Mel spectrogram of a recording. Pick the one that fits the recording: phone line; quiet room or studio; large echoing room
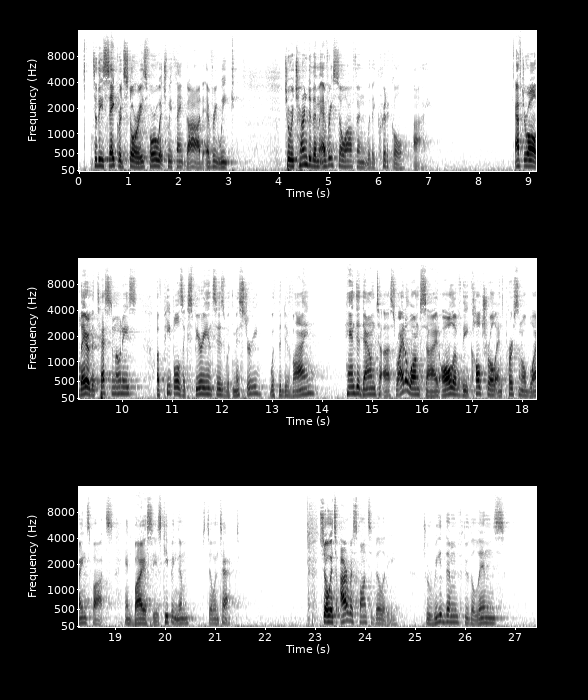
large echoing room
